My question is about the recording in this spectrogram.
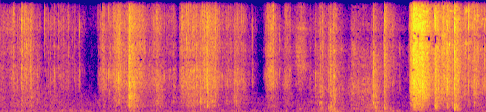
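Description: Small parts and tools being handled: scattered light clicks and rattles, with a louder rustling clatter about six seconds in.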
